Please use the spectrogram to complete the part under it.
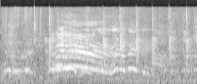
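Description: Men call out and cheer loudly outdoors.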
